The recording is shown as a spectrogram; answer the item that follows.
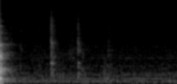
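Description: Faint ticks of a stylus on a tablet screen while numbers are handwritten, with a couple of light clicks about half a second and a second in, over a faint steady hum.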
